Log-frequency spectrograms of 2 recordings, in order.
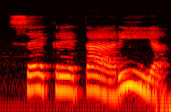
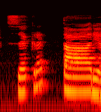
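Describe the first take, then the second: First: The stress falls on the syllable ri. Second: The stress falls on the syllable ta. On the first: It names the office where the work is done. "a sílaba mais forte, a sílaba tônica, é uri" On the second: It names the person who does the work. "a sílaba mais forte é o tá"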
